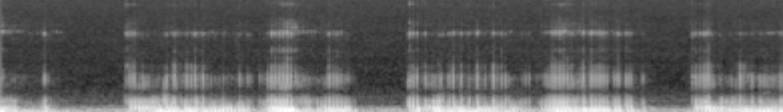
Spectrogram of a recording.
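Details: Low, rough purring from Merlin the domestic cat, swelling and fading in phrases of one to two seconds separated by brief quiet gaps.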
